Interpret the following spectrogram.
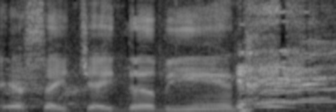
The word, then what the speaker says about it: Sean: then there's the Shawn, S-H-A-W-N. How you spell it S-E-A-N when it's Shawn?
